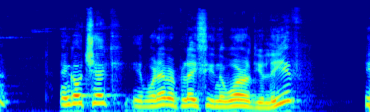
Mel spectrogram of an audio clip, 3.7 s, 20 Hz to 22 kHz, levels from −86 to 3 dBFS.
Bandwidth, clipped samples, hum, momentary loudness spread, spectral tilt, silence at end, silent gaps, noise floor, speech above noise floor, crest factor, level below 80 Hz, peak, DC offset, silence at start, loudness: 16.5 kHz; under 0.1%; none; 13 LU; -6 dB/octave; 0 s; none; -78 dBFS; 53 dB; 16 dB; -56 dBFS; -12 dBFS; under 0.1%; 0 s; -27 LUFS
